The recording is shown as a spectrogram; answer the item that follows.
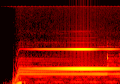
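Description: Opening of an alternative rock track from a cassette recording: a sustained ringing tone with several steady pitches comes in from silence about a quarter second in, swells, and begins to fade.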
